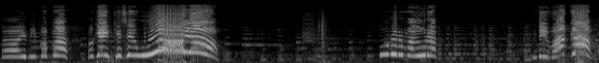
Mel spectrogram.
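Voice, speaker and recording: A shrill, dramatic baby boy in a game role-play who yells constantly, very high, over loud music. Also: measured pace. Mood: excited. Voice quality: squeaky, shrieking outbursts. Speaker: host. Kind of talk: Minecraft role-play commentary.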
